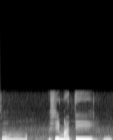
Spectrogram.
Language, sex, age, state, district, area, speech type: Goan Konkani, female, 45-60, Goa, Ponda, rural, spontaneous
